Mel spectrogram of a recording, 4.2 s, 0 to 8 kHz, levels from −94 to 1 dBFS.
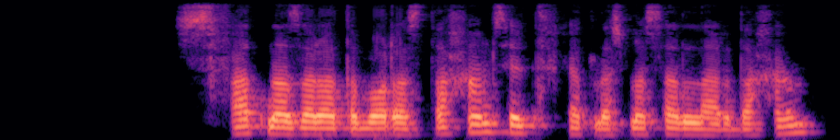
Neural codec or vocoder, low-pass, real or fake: none; 7.2 kHz; real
